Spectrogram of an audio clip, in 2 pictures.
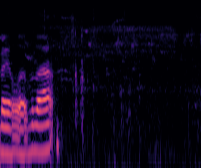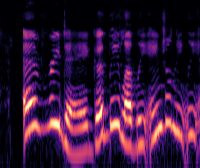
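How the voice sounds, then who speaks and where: A woman teacher reading a picture book aloud to children, narrating expressively with conversational asides. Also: mid-range voice. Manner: animated narration with conversational asides to young listeners.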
